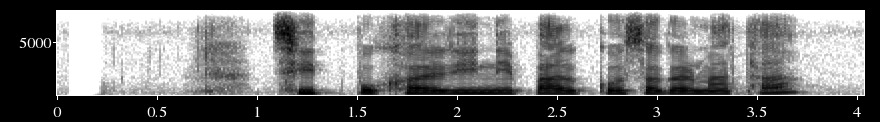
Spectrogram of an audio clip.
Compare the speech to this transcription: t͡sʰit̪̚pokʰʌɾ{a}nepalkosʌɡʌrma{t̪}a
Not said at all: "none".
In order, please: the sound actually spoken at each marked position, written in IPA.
i, t̪ʰ

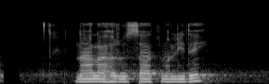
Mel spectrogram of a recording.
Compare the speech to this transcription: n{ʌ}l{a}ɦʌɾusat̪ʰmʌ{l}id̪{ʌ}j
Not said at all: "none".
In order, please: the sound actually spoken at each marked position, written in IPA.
a, a, l, ʌ

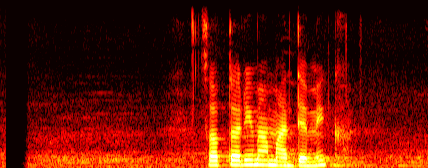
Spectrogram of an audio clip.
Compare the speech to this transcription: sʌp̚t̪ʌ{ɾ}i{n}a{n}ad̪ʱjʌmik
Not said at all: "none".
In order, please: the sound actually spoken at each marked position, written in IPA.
ɾ, m, m

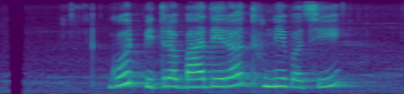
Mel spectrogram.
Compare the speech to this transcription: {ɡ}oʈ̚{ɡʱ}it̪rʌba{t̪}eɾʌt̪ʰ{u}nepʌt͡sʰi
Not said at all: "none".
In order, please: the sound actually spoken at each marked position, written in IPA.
ɡ, bʱ, d̪, u

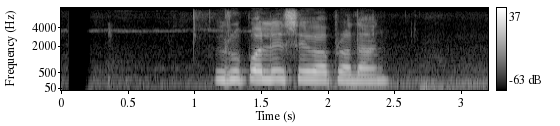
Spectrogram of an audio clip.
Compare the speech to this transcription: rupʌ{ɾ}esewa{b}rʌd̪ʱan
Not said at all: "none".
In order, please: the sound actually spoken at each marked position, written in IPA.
l, p

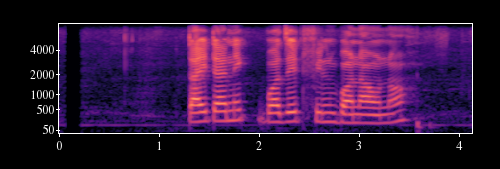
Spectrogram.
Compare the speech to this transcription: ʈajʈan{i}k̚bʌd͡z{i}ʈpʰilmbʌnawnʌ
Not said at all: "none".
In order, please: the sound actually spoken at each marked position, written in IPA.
i, e

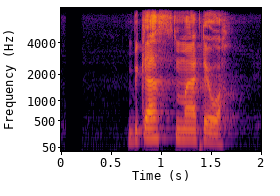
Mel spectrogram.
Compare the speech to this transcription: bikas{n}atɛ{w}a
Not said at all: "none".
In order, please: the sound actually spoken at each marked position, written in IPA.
m, w

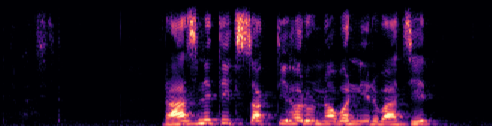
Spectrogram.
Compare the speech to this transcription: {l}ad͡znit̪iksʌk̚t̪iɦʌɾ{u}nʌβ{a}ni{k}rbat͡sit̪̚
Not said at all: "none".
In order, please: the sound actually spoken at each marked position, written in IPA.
r, u, ʌ, none

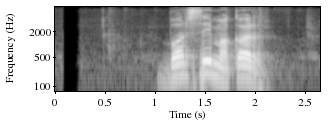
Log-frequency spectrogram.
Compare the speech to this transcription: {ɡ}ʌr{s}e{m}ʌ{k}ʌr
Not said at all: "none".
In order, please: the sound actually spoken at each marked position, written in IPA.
b, s, m, k

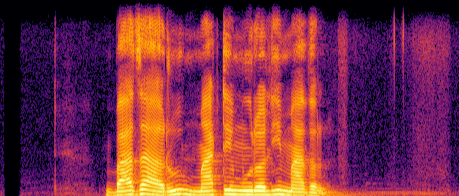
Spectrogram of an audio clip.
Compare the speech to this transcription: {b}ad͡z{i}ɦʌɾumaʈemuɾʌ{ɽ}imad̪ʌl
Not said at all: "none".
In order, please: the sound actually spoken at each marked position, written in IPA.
b, a, l

